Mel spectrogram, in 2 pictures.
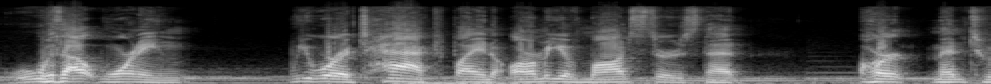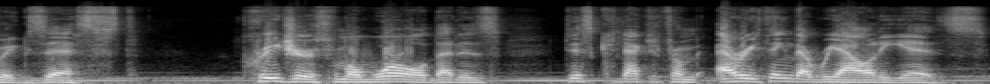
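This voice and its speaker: A man voicing a sorrowful last-surviving metal warrior in a story, with a halting, hesitant delivery. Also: mid-range voice, close to an everyday voice. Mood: grave. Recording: background music behind the voice.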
